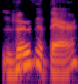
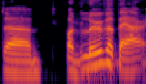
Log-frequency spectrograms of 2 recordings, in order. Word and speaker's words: Löweberg: So Anna Maria Löweberg, which is how you pronounce it in English, I guess, but Löweberg in Swedish.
